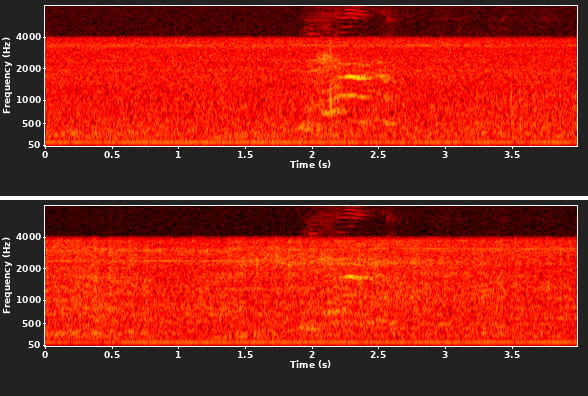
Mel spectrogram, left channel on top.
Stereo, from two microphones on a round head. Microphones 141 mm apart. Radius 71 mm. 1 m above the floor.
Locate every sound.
1.9 s a cat meowing: centre (ahead or behind), 5 m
